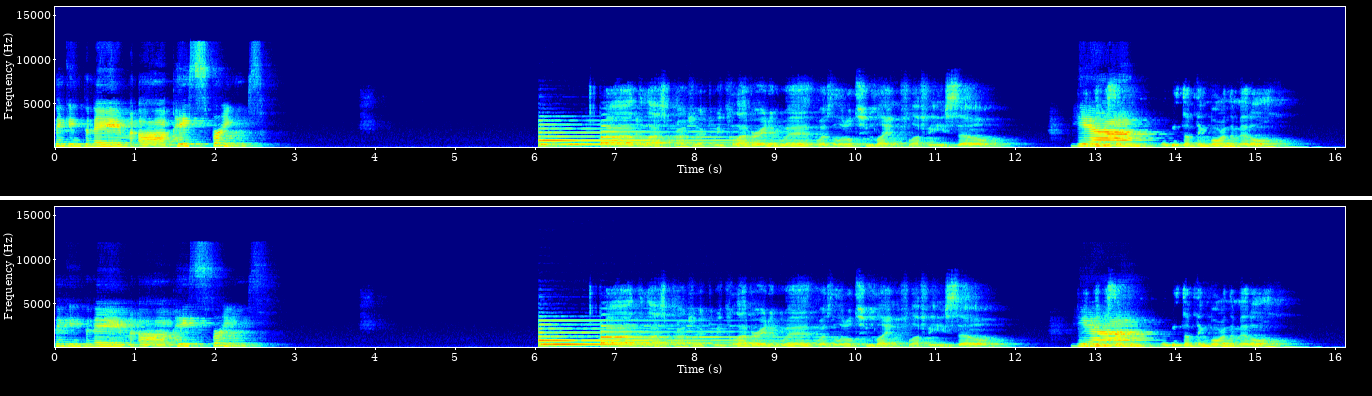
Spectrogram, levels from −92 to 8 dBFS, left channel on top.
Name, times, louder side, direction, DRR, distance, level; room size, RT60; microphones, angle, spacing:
voice 1, 0.0-1.7 2.0-2.4 12.7-13.5, left 4 dB, 50° left, 5 dB, 2.7 m, -24 dB
sound 1, 6.0-9.0, right 3 dB, 20° right, 5.3 m, -24 dB
voice 2, 6.9-11.7 12.8-15.3, equal, 5° left, 5 dB, 5.0 m, -30 dB
29.5 x 24.0 x 7.1 m, 0.85 s
head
